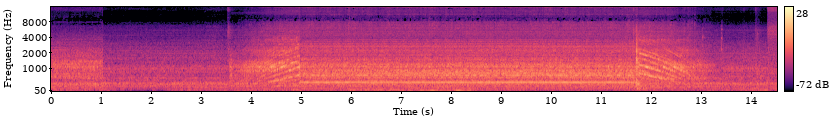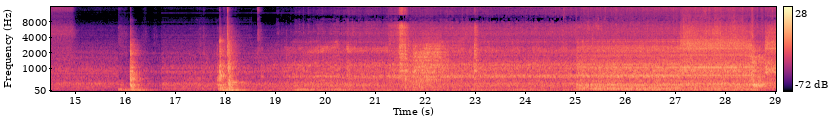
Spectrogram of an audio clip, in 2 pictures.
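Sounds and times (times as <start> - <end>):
lathe whining and spinning down: 3.6 - 13.2, 19.1 - 29.0.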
